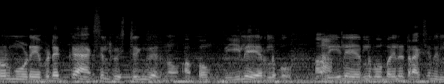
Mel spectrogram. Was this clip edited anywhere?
no; 0 cuts

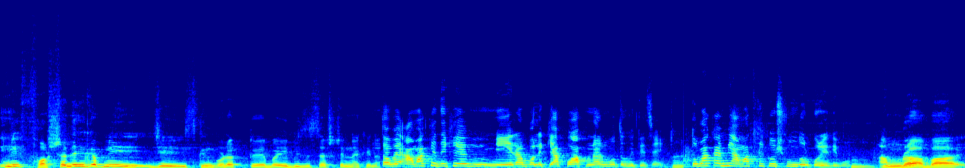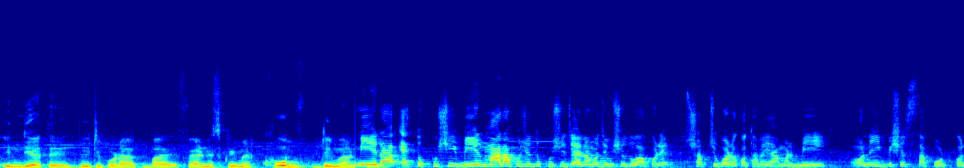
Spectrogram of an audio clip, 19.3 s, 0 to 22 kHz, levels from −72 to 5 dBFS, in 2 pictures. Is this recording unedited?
no; 5 cuts; at 3.8 s, 6.9 s, 8.7 s, 13.2 s, 16.4 s

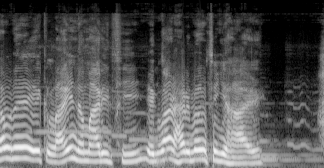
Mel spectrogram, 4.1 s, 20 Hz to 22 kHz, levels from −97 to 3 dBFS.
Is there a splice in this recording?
no; 0 cuts

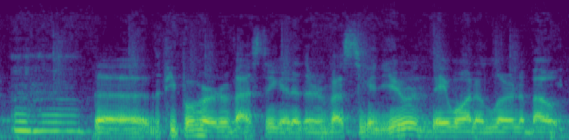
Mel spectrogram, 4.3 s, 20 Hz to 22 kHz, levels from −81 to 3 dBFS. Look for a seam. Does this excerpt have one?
no; 0 cuts

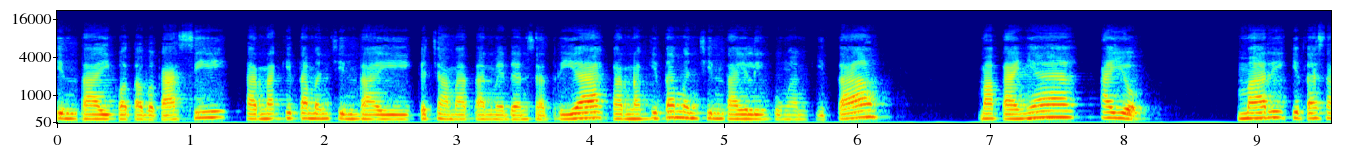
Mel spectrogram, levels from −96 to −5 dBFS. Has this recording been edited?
no; 0 cuts

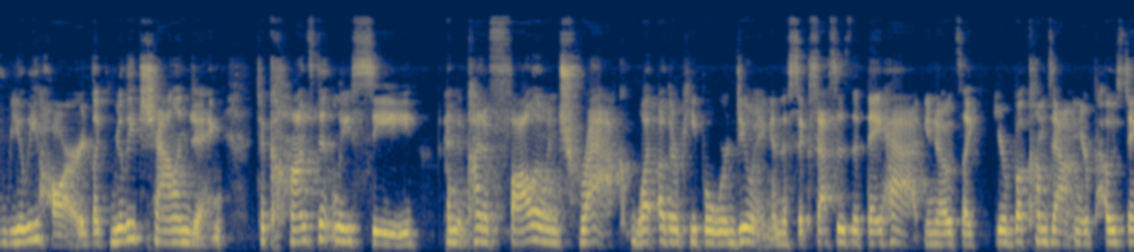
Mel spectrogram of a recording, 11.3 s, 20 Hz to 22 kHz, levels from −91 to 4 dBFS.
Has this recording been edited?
yes; 1 cut; at 4.3 s

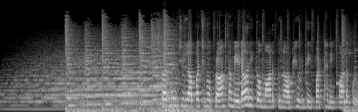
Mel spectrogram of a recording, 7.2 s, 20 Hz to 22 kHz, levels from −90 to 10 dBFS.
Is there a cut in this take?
no; 0 cuts

